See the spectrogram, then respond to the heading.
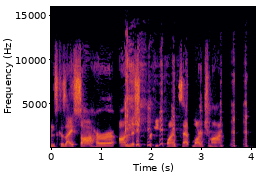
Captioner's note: laughing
